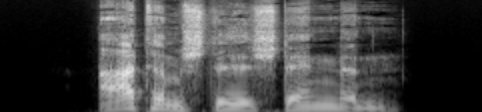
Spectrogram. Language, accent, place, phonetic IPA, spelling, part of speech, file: German, Germany, Berlin, [ˈaːtəmˌʃtɪlʃtɛndn̩], Atemstillständen, noun, De-Atemstillständen.ogg
- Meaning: dative plural of Atemstillstand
